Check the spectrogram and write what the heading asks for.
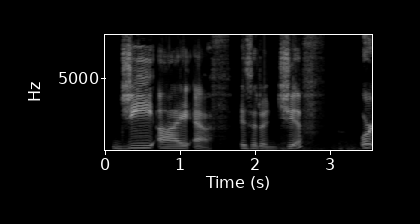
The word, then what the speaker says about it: GIF: I think GIF is a peanut butter. Exactly. Yes. Yeah. And it doesn't make the G sound. No. Right. It's a hard G.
